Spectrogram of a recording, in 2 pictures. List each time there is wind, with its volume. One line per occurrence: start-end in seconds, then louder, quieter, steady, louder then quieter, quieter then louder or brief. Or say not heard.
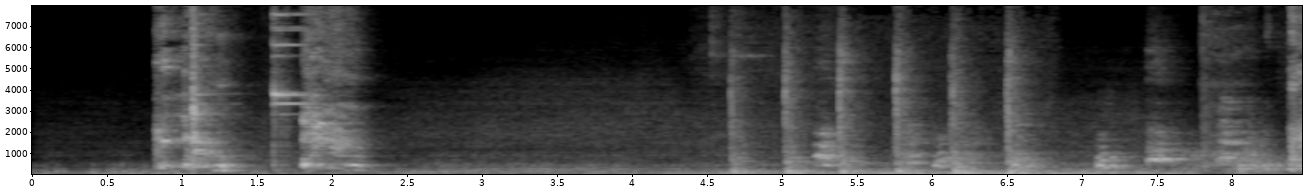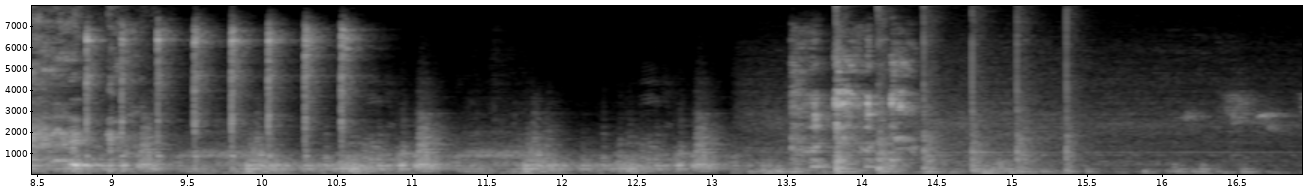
0.0-16.9 louder then quieter.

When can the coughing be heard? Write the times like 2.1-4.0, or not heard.
0.8-2.2, 7.8-9.3, 13.5-14.4.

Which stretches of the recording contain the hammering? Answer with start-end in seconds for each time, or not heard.
1.1-2.0, 4.6-6.8, 8.8-10.7, 13.8-15.4.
